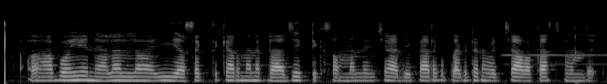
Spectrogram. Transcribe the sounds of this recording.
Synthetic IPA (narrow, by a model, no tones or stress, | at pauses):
ɾaːbo̞ːjeːnɛlɐlːoːiːɐsɐk̚t̪ikɐɾɐmɐnɐpɾaːd͡ʒek̚ʈki̥sɐmbɐnd̪ʱiɲt͡ʃeːɐd̪ʱikaːɾɐkupɾɐkɐʈɐnɐʋɐt͡ʃːe̞ːɐʋɐkaːsɐmund̪i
